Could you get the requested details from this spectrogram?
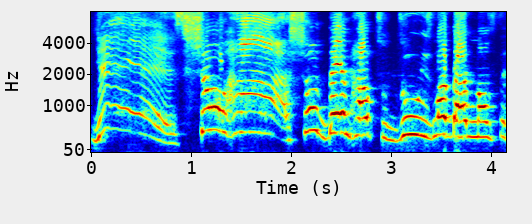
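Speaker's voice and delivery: cheering voice, high and loud. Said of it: "Ibiabo was like".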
